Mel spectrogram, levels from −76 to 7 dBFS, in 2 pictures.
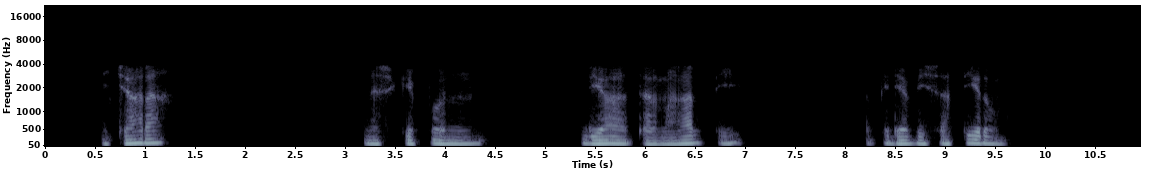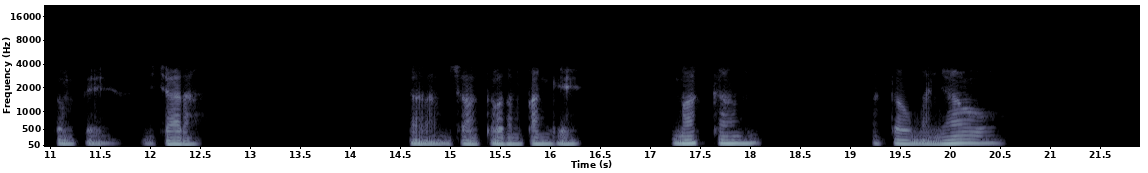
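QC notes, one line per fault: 4.34–4.43 s, lost AMR speech frames: roughly 220 ms of audio, about eleven 20 ms frames, drops out in patches across 320 ms. The decoder repeats the last good pitch and vocal-tract settings with falling gain, so the sound smears and fades over the longest 100 ms run, then returns briefly weak through the narrowband mobile codec.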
